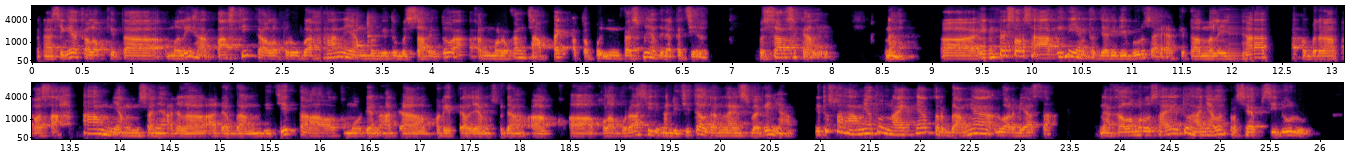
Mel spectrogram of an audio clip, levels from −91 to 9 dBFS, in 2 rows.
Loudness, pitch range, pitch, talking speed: -21 LUFS, 115-180 Hz, 125 Hz, 160 wpm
